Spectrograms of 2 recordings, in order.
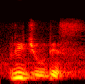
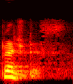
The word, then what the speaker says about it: prejudice: ठीक है, इस वर्ड के प्रोनाउंसिएशन में आपको ध्यान रखना है that it should not be pronounced as प्रीजुडिस.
